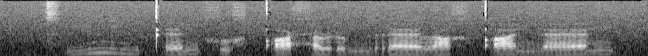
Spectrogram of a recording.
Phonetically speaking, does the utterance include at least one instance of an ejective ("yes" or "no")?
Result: yes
